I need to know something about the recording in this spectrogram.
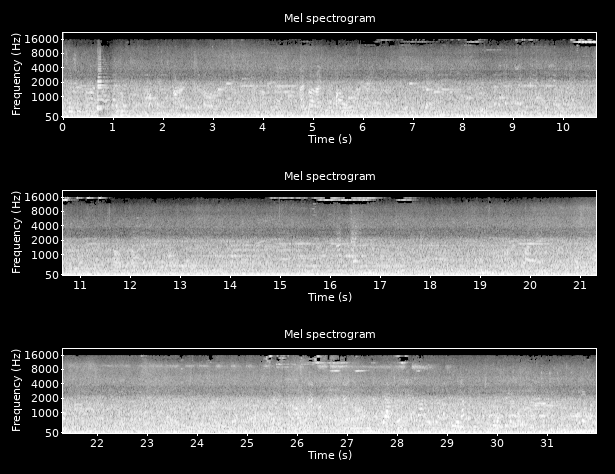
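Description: Busy city street traffic: cars and trucks passing with engines running over a steady murmur of pedestrians' voices, and a car horn toots. The traffic gets a little louder near the end as a vehicle passes close by.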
